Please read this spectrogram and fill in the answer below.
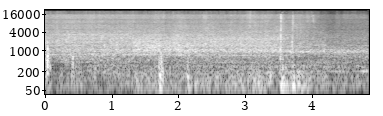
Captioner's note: engine purring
